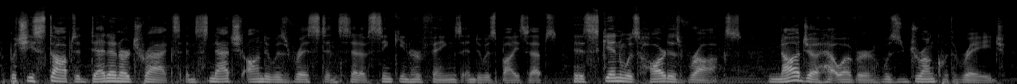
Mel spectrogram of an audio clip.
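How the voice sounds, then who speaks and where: Mid-pitched man narrating a story. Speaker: visual novel reader and channel host. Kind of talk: dramatic storytelling narration with casual commentary.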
